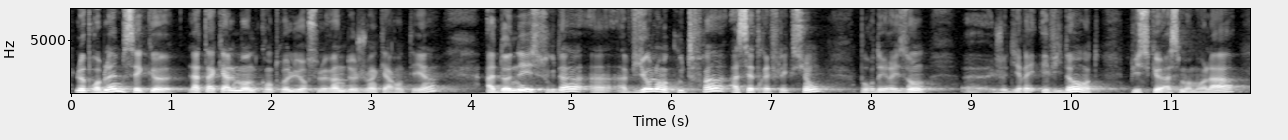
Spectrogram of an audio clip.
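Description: Man lecturing, middle-aged, warm dark tone, frequent pauses and fillers. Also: medium pitch, animated. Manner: measured, many hesitations with euh and hein. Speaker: historian lecturer. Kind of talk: academic lecture.

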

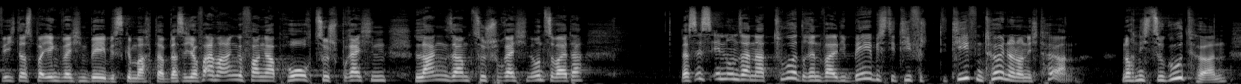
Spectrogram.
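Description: A man's voice: high voice, fairly bright tone. A man giving a casual, conversational sermon, with a speech impediment that leaves his R unrolled, repeating short phrases for emphasis. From Russian-German family background, Germany. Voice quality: speech impediment, cannot roll the R. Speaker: preacher. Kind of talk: casual livestreamed sermon for Mother's Day. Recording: long hall reverb.

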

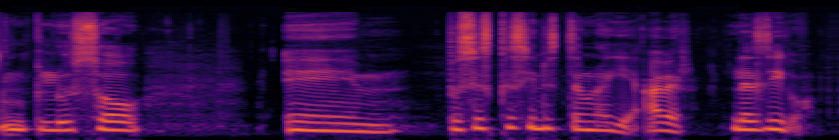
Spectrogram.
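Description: A woman's voice: medium pitch, normal speed, a little mellow, no echo. A woman co-hosting an informal talk, speaking conversationally to listeners, at times guiding them through an exercise. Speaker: co-host. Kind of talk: casual chat and reading out a guided breathing exercise.

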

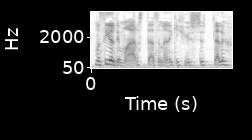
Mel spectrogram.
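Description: A woman's voice: fairly low pitch, very animated, husky. A young woman co-hosting a podcast, thinking aloud in casual chat with frequent fillers. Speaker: podcast co-host.

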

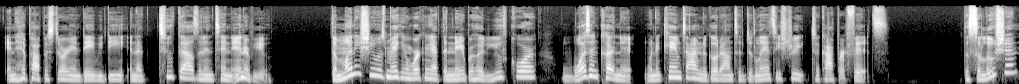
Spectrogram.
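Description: A woman with a lowish voice narrates her own nonfiction audiobook, reading the script in a conversational, emphatic storytelling style. She sits close to the microphone and the recording has no echo.

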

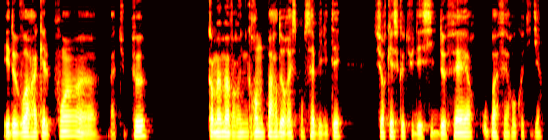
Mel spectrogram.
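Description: With a deep, darkish voice and flat delivery at normal speed, a man co-hosting a podcast reflects aloud, hesitating and restarting often and using many fillers.

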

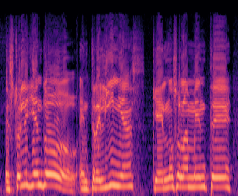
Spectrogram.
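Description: A man's voice: sits high, takes it slowly, fairly bright tone, smooth. A man hosting a sports talk radio show, questioning his co-host and taking calls. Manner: asks questions, prompts the audience and callers.

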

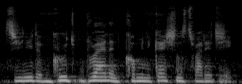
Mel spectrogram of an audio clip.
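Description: Before a live audience in an event room, a thirtysomething woman from France presents in a deep, darkish, steady voice at a quick pace, with her French accent. Her lively talk is chatty and self-deprecating. A little hiss or hum sits under the recording.

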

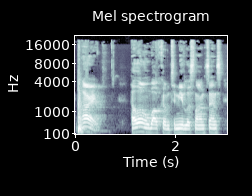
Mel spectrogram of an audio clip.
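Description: Brief: male comedy podcast host, middle pitch, deadpan and rambling. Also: moderate pace, noisy background.

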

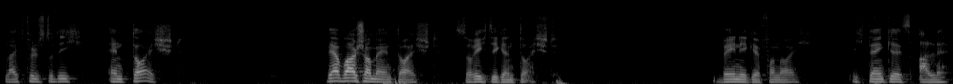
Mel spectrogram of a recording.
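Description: A middle-aged man preaching a sermon, swinging between loud dramatic passages and quiet intimate ones, asking his listeners direct questions. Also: mid-range voice, fairly even intonation, unhurried, long pauses. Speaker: pastor.

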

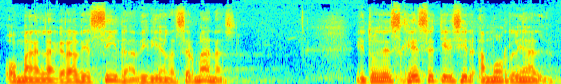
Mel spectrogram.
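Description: A male preacher delivers his sermon emphatically, rising in pitch to stress key words. His voice is mellow and a little husky. A long reverb trails behind him. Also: measured pace. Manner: emphatic, spells out words letter by letter.

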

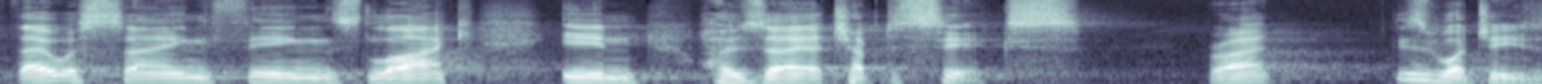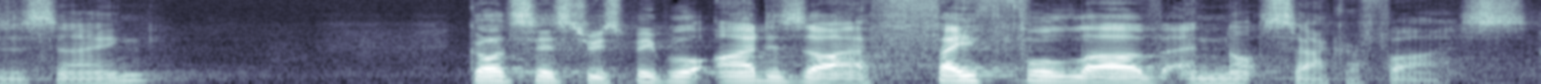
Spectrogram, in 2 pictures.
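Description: A male pastor preaching a sermon in a conversational, self-deprecating way, with quick asides to the congregation. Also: mid-range voice, big-room sound. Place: church.

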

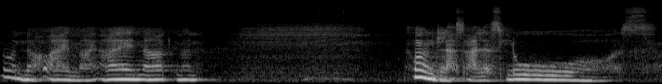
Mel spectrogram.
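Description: A woman leading a guided meditation, speaking softly and often in a whisper. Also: medium pitch, muffled recording. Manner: slow, soft, often whispered.

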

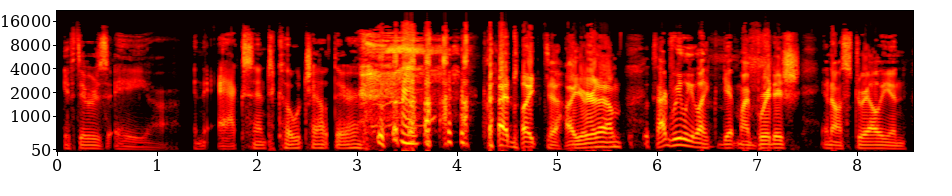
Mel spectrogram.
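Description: A very deep man's voice that still swoops around a lot, talking as a playful podcast co-host. He jokes freely and drops from loud bursts to low mumbles. Close and dry in sound. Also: wildly swooping pitch, measured pace, no room sound. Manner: joking, playful, swings between loud and mumbled. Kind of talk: casual chat about diving.

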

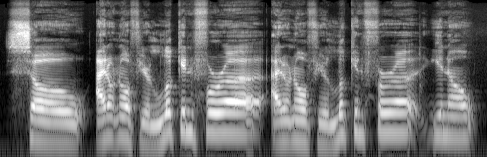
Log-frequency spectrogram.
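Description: Man, podcast host, raised pitch, animated, laughing, blunt, profane, reading letters casually. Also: normal speed. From United States.

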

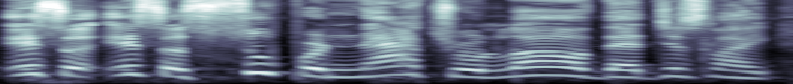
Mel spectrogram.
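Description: A grandfather in his fifties preaching a sermon in a folksy, joking manner, swinging between loud declarations and quiet asides. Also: extremely high pitch, normal speed, no echo. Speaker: pastor.

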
